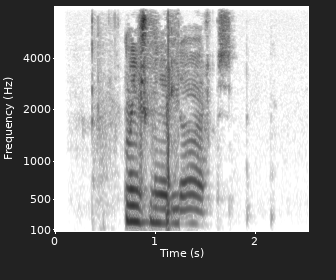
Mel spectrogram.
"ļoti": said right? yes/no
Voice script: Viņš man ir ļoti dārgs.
no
